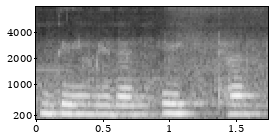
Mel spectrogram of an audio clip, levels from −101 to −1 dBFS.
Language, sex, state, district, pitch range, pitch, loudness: Chhattisgarhi, female, Chhattisgarh, Sukma, 230-250 Hz, 235 Hz, -15 LUFS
